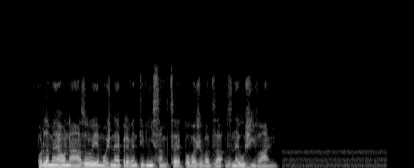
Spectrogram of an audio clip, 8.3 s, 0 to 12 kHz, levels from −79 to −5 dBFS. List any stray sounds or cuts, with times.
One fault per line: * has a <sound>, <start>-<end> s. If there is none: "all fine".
all fine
